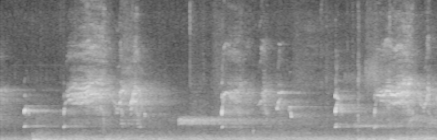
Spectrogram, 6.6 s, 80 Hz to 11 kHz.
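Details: Young Peregrine falcon begging while soaked parents deliver a soaked starling, Orange, New South Wales, Australia, 5 November 2021; squealing calls mixed with shorter flat whistled notes, sharp clicks between them, low background noise.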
